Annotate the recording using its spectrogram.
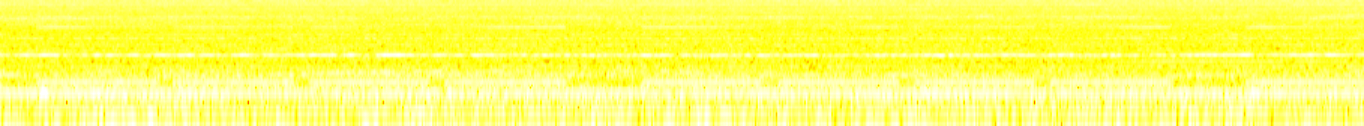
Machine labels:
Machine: slide rail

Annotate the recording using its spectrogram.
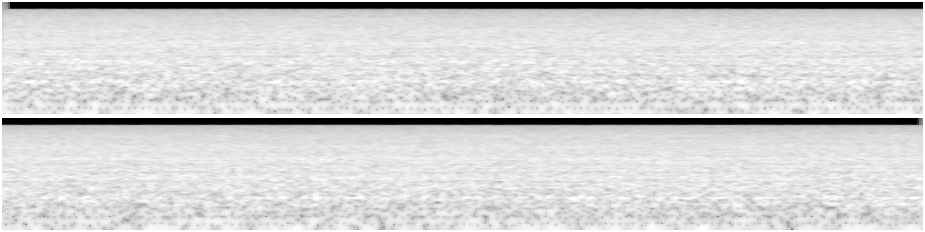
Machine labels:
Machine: fan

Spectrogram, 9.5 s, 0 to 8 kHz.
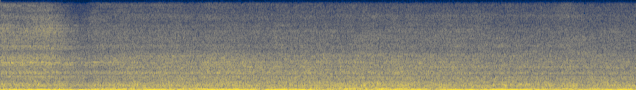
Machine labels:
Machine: fan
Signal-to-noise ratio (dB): 6 dB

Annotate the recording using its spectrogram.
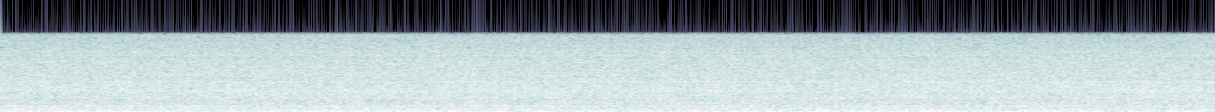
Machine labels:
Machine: fan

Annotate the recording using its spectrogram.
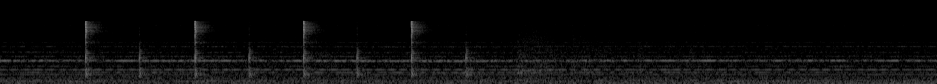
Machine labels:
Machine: valve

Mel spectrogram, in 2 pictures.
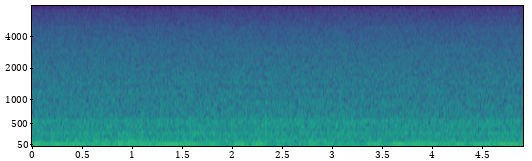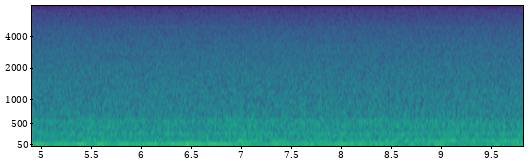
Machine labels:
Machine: fan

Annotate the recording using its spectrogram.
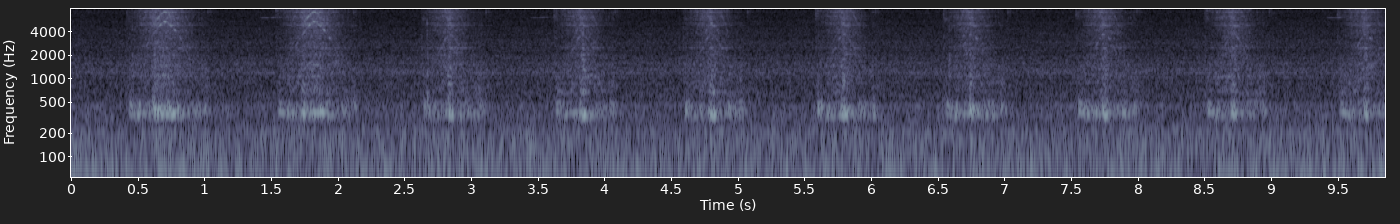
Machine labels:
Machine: slide rail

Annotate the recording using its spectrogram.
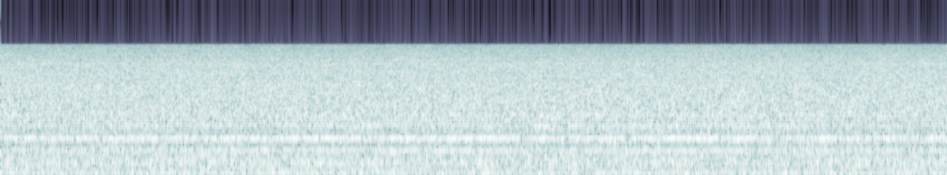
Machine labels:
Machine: fan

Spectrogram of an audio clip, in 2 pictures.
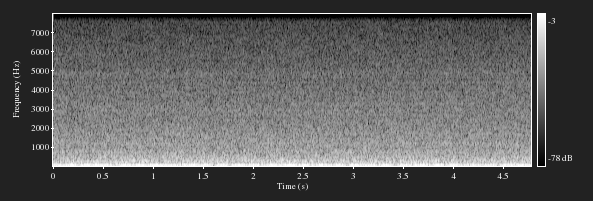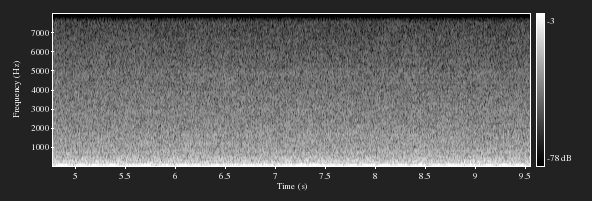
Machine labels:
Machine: fan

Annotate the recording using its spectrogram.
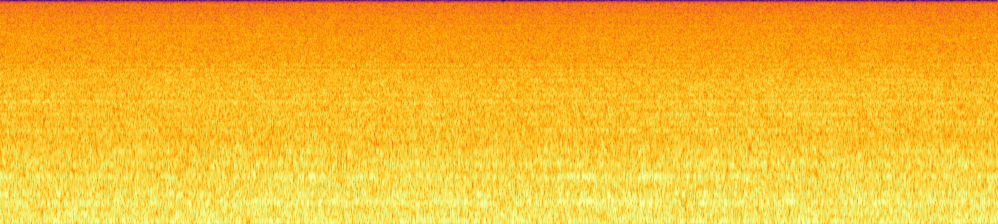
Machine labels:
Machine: fan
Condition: normal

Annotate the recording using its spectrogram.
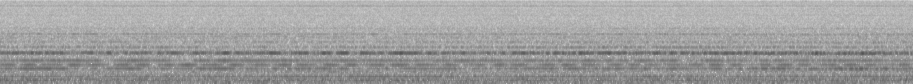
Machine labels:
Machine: fan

